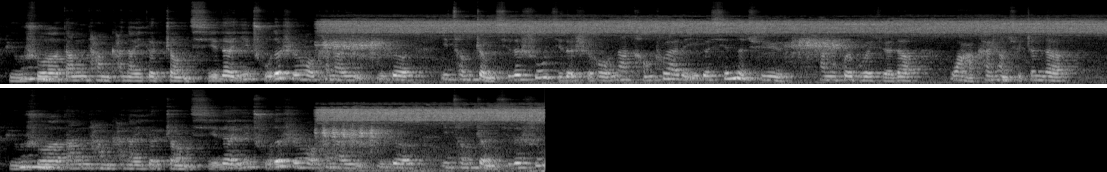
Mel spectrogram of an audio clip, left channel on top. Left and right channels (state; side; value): drops out; right; at 5.5 s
